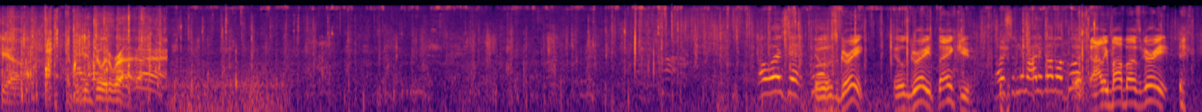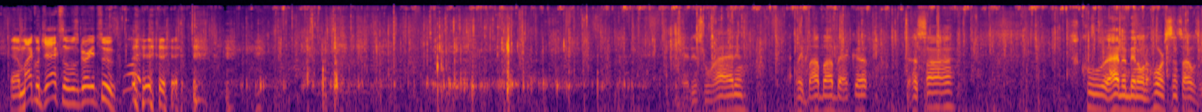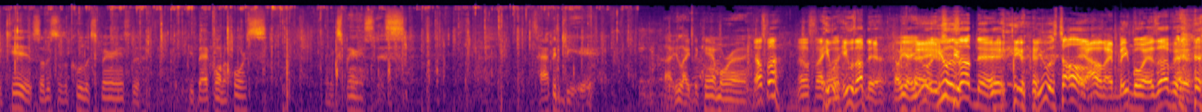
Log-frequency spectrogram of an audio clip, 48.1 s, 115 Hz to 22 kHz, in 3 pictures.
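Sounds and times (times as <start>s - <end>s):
horse hooves on sand: 0.0s - 48.0s.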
